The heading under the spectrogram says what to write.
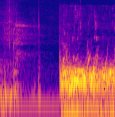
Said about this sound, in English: Some people go by there and there's great big bubbles. Well, it's undeniably an interesting sound, isn't it?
